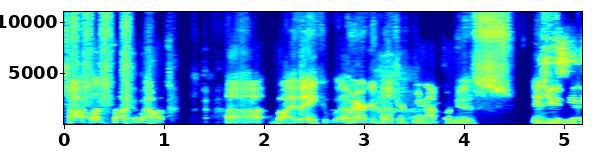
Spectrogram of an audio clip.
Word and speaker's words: Vivek: uh let's talk about V VI rhymes with cake ramas Swami uh Michael's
